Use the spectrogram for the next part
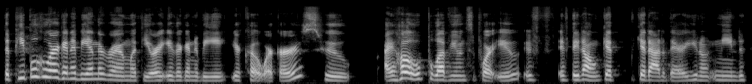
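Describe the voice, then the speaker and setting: Bubbly Californian woman, bright voice. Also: medium pitch, quick pace, dry recording. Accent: Californian American. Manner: bubbly, many fillers and restarts. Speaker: guest speaker. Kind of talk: casual video call chat.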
